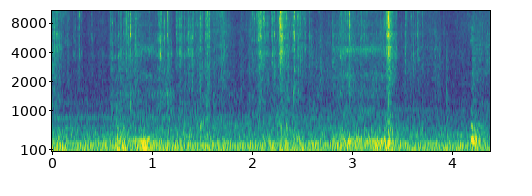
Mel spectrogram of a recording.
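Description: Faint rustling of Bible pages being turned, with a few soft ticks, over a low steady hum.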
